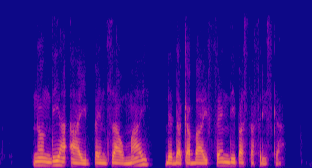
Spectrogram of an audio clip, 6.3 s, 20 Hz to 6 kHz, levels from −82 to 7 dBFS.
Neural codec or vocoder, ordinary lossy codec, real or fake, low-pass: none; Opus, 24 kbps; real; 5.4 kHz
